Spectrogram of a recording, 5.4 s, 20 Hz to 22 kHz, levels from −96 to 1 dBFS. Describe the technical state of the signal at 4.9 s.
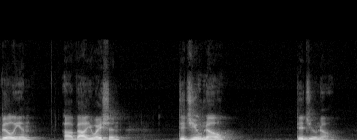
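At 4.9 s the speech signal is intact, with no audible technical fault at that moment.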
